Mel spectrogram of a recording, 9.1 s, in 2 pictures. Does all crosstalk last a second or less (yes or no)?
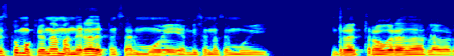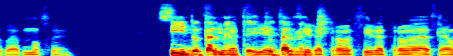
no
